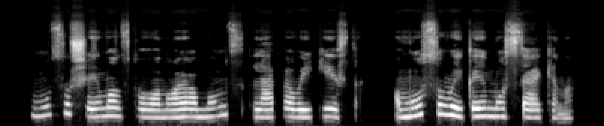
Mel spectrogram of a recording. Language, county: Lithuanian, Alytus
